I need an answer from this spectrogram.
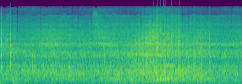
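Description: CSX intermodal freight train rolling past at close range, its well cars rattling over the rails. The noise grows louder about three seconds in.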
